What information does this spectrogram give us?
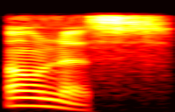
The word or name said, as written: onus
